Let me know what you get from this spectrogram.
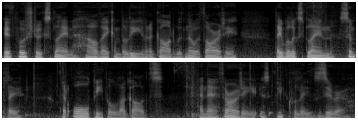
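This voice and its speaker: A man reading scripted lore in a nature documentary narration style, with measured, deliberate phrasing. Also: sits low, dark tone. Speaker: video creator reading game lore aloud. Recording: clearly noisy background.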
